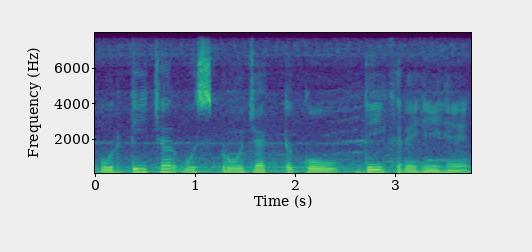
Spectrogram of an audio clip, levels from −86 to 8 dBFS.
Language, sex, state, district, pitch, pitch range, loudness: Hindi, male, Haryana, Jhajjar, 130 Hz, 120-145 Hz, -15 LUFS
